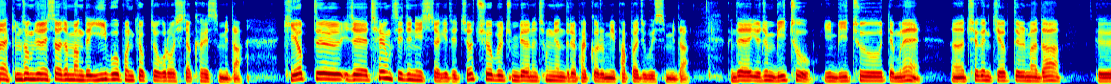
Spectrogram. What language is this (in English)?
Korean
